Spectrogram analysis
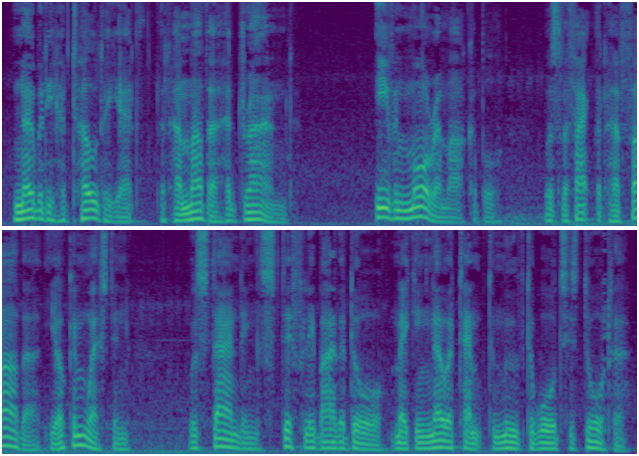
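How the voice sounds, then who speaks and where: A man reading a suspense thriller as an audiobook narrator, in a measured, scripted way. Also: a bass voice, expressive, darkish tone, breathy edge. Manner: measured, acts out dialogue.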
